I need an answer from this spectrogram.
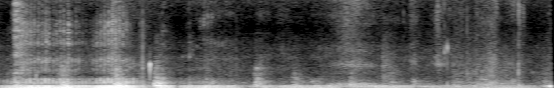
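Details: Loud male Maine Coon cat, described as lazy and long-haired, purring strongly: a deep, heavy rumble for the first second and a half, then a softer, steady vibrating purr with small rustles.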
